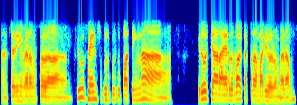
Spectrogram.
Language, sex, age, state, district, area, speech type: Tamil, male, 45-60, Tamil Nadu, Viluppuram, rural, conversation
